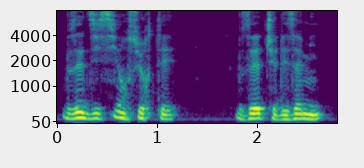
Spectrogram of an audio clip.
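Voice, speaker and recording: A man reading the part of a calm, assured detective's agent who explains things in a measured, reassuring way. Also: mid-range voice, husky, lightly acted.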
